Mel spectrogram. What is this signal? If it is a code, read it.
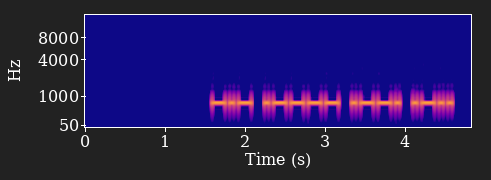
Morse code, heard as a keyed tone, about 22 wpm, 700 Hz. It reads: K1PL
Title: USA Call Signs - 4 Characters - Repeated 2x - 22wpm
